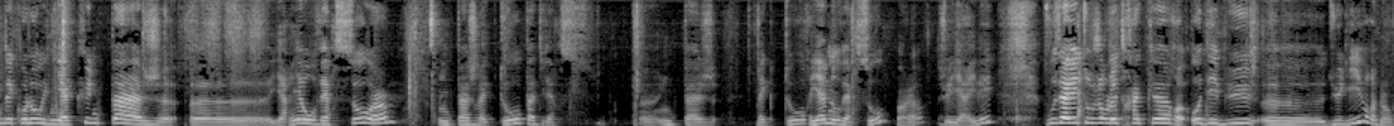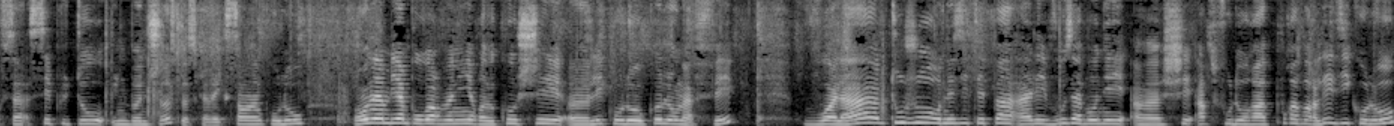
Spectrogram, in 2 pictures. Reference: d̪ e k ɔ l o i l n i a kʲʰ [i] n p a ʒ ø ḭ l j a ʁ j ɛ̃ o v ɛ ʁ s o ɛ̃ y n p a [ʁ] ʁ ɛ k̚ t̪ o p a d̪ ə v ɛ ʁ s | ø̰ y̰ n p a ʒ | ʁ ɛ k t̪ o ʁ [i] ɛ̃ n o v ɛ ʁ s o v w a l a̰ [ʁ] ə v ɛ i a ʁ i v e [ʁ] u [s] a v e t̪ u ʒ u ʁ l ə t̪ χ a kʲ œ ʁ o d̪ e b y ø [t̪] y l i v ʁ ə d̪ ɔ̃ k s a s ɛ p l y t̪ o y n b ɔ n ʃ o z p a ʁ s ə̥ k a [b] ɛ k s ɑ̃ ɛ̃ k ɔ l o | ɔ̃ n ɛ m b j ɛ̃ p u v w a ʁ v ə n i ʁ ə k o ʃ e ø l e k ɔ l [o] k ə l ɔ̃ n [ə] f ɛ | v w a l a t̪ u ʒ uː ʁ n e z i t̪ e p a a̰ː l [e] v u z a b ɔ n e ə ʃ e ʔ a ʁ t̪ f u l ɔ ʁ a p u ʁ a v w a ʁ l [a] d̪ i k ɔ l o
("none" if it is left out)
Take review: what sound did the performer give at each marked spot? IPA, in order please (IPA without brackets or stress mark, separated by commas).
y, ʒ, j, ʒ, v, z, d̪, v, o, a, e, e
